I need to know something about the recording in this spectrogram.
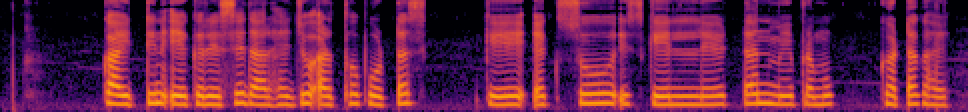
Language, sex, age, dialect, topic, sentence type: Hindi, female, 18-24, Awadhi Bundeli, agriculture, statement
